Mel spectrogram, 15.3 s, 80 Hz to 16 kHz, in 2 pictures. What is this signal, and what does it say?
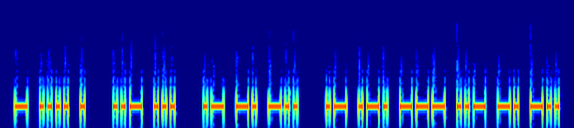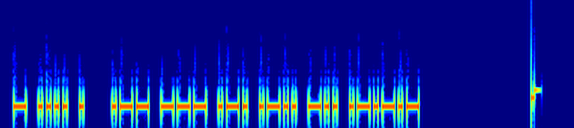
Morse code, heard as a keyed tone, about 22 wpm, 700 Hz. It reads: THE US AND AROUND THE WORLD.
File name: Sentences with 7-Word Phrases - 22wpm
